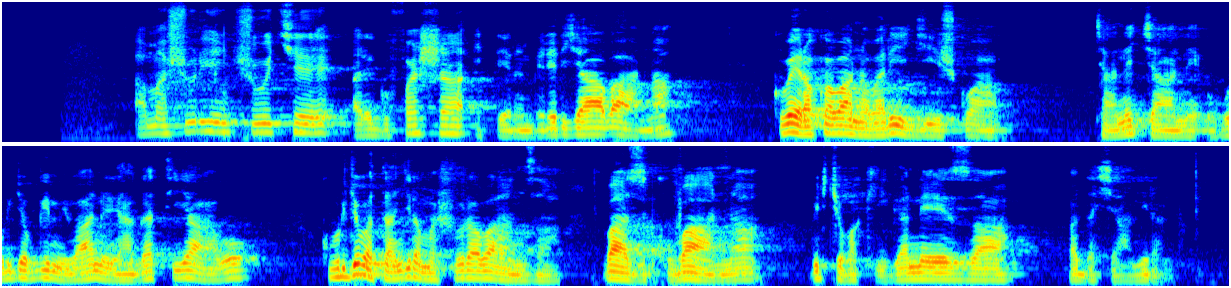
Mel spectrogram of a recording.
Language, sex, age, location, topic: Kinyarwanda, male, 25-35, Huye, education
